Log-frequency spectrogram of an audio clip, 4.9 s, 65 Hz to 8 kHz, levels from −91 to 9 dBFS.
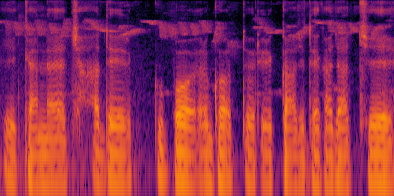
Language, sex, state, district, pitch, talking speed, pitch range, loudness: Bengali, male, Tripura, West Tripura, 90 Hz, 95 wpm, 85-95 Hz, -21 LUFS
